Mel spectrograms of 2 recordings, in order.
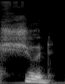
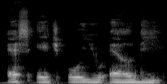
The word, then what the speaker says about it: should: So for and and a word for instance like should they decided to put an L s h o u l d right should there's no there's no l in the pronunciation of of should.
